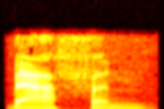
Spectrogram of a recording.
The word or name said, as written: Baffin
